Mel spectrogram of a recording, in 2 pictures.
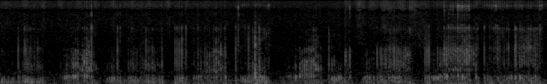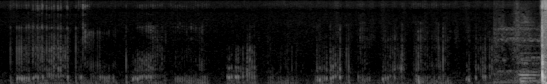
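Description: A long-haired domestic cat purring softly and steadily, the purr swelling and fading with each breath, while it is scratched under the chin: a contented cat.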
